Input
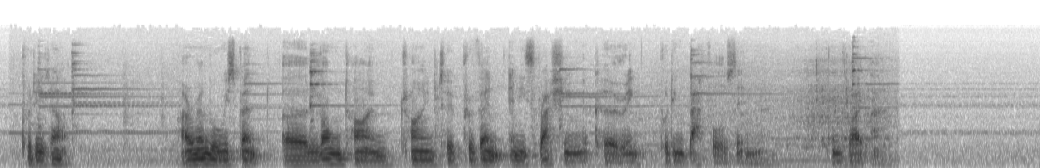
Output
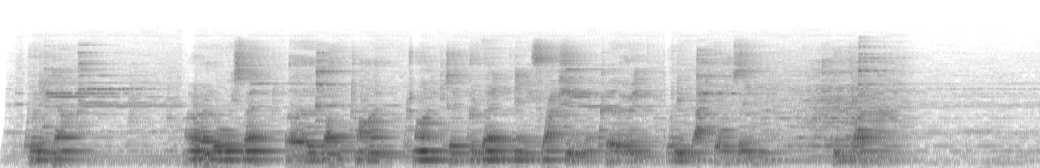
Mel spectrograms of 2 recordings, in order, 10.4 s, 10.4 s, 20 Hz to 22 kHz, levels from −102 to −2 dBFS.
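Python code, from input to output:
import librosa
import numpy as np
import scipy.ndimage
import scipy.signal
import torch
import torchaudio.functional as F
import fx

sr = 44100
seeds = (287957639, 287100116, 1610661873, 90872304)

y = fx.resonator_bank(x, sr, root=45, chord='sus4', decay_s=0.84)
y = fx.dispersion(y, sr, late='highs', ms=62.0, hz=750.0)
y = fx.attack_slew(y, sr, db_per_s=190.0)
y = F.gain(torch.from_numpy(y), 7.5).numpy()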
